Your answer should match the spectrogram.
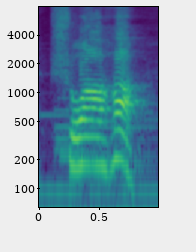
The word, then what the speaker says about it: স্বাহা: রম হয়রফলা ওকাম রম সোয়াহা দুন্তস্ব বয় আকা হয়াকা সোয়াহা উচ্চারণটা হবে সোয়াহা সোয়াহা সূর্যায় নম।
